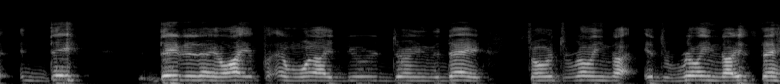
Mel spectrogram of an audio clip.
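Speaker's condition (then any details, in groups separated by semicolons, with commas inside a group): Cerebral palsy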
